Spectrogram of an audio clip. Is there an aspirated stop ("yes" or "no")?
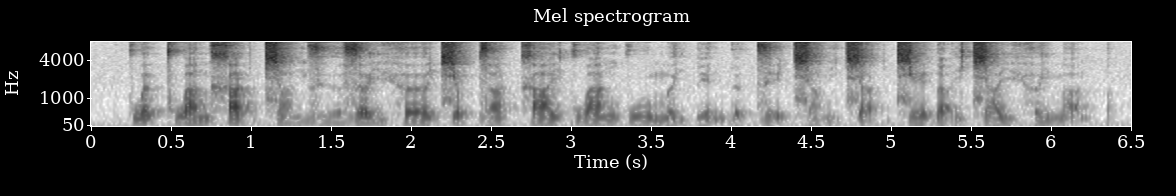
no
